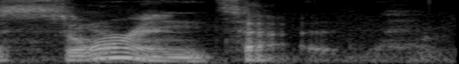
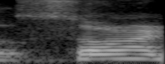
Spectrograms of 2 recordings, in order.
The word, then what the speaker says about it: Sauron: Well, Why it does this- almost looks like the Soren. That's not his name. How do you say the guy's name? Sauron.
